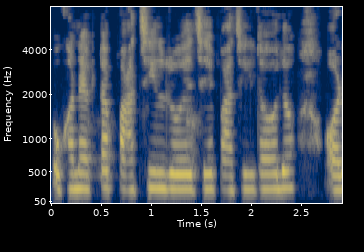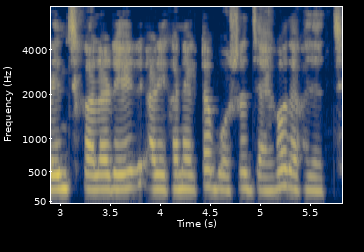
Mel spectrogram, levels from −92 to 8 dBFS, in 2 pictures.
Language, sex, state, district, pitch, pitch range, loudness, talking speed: Bengali, female, West Bengal, North 24 Parganas, 230 Hz, 225-240 Hz, -18 LUFS, 165 wpm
